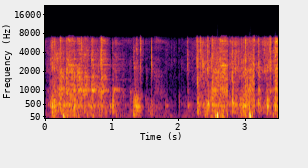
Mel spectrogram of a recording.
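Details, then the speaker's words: Lawn mower reported to leak fuel, found with no fuel and no air filter, primed with the bulb. Repeated pull-start cranking gives a few uneven chuffs with no catch, and the filthy carburetor is suspected. "Well, it's not starting. I'll take the cover off, put some carb cleaner in there, and see if it starts off of that, and go from there."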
